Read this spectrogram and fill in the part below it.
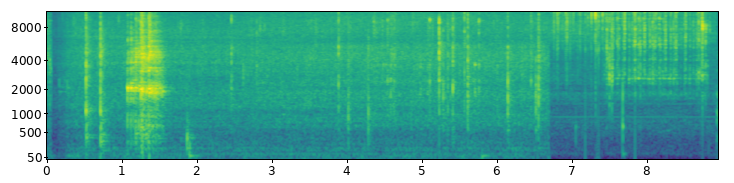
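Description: Utensil stirring and clinking against a pan as ground chilli and turmeric fry, with a brief loud scrape near the start, scattered metallic taps and a faint sizzle throughout.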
